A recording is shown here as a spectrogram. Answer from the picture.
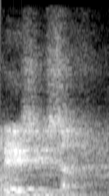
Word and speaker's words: decision: Decision. Decision. Decision. Decision. Decision. Decision. Okay, this is ION. Any word ending with the ION takes on second syllable from the end, like confusion, objection, introduction, and decision.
